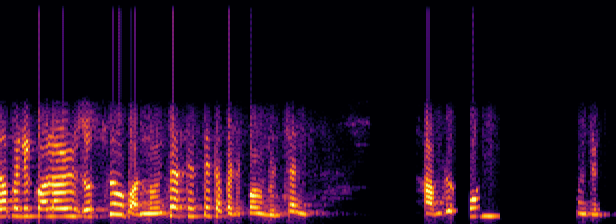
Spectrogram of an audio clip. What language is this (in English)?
Nepali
